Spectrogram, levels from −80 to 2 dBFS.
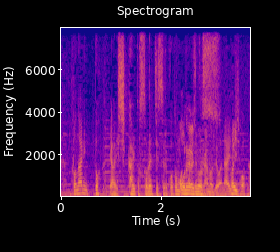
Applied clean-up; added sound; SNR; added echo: none; none; none; none.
